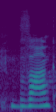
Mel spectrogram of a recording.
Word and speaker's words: BVNK: you don't want to pronounce it bunk, like Bulgari? I think they inverted the Bulgari? Bunk?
